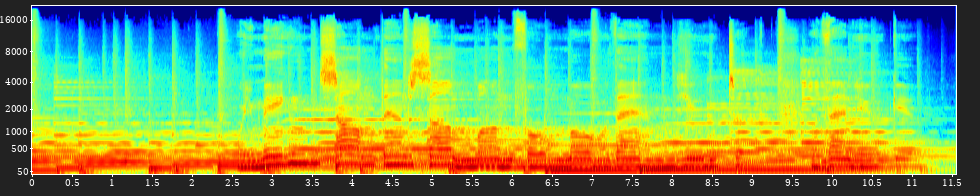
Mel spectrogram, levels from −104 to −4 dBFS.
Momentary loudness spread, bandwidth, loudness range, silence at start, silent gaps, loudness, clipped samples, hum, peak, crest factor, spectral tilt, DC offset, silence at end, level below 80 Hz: 6 LU; 19.5 kHz; 2 LU; 0 s; none; -16 LUFS; under 0.1%; none; -2 dBFS; 14 dB; -6.5 dB/octave; under 0.1%; 0 s; -24 dBFS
